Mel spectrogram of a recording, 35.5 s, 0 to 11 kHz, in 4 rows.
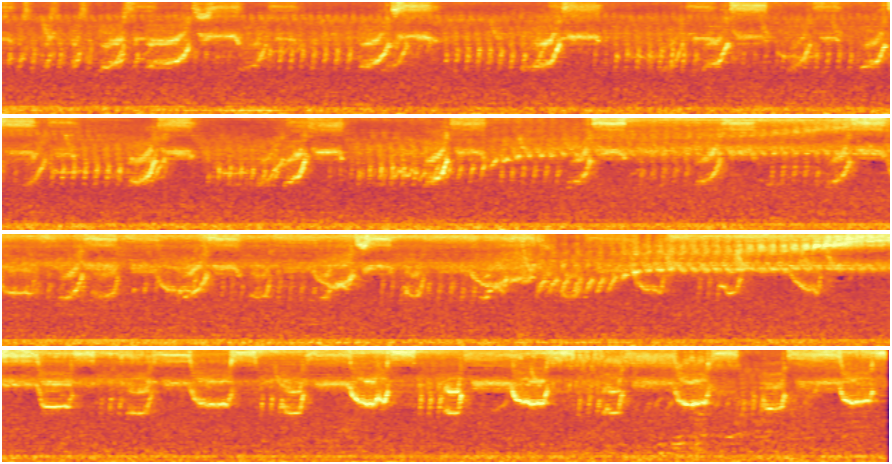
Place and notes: Woody House, 南投縣埔里鎮桃米里 - Bird calls
Bird calls
Binaural recordings
Sony PCM D100+ Soundman OKM II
